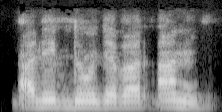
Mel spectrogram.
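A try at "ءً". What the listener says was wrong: আলিফ হবে না হামজা হামজা দুবার আনবা দুবার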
